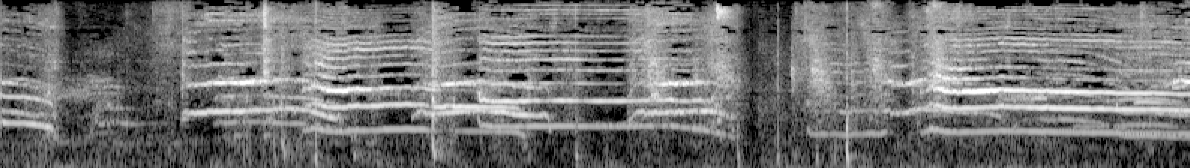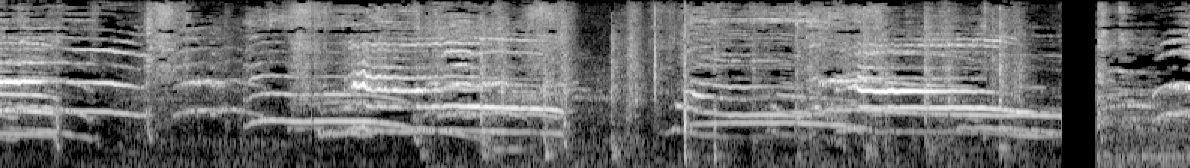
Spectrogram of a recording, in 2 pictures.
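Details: Cats in a cat cabinet meow almost without pause. Many overlapping voices give long, bright calls that dip or fall at the end. Clusters of cries follow one another for the whole stretch, and a brief silence comes near the close.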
